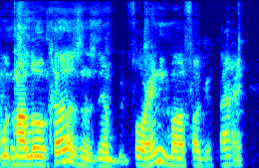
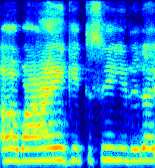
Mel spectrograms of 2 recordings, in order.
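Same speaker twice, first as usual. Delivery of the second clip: put-on high, teary boo-hoo crying; 8 semitones higher than usual. Acting out how she would boo-hoo at him: imitating someone boo-hooing. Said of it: "if she boo-hooing like".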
